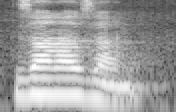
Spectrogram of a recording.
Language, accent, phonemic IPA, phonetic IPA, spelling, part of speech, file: Armenian, Eastern Armenian, /zɑnɑˈzɑn/, [zɑnɑzɑ́n], զանազան, adjective, Hy-զանազան.ogg
- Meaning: different, various, diverse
